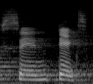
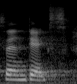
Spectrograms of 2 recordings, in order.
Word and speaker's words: syntax: जो सिंटेक्स है, यानी सिंटेक्स के प्रोनाउंसिएशन तो ये शायद आपको ऐसे लग रहा हो, लेकिन इट is called सिंटेक्स, SYNTAX, सिंटेक्स, यानी जैसे हम फॉर्मूला कहेंगे.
